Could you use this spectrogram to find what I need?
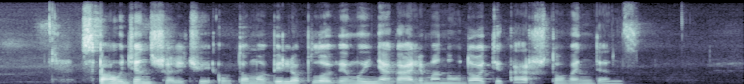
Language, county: Lithuanian, Kaunas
